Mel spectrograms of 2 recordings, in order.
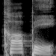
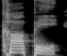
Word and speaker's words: copy: El verbo copiar en el presente de inglés es copy. La o se pronuncia como una a profunda y suena como copy.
